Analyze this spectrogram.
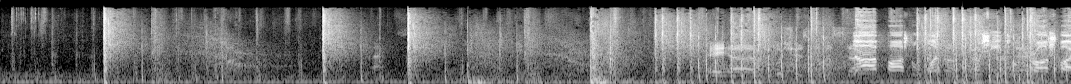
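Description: Rifle shots crack nearby and echo across open ground.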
